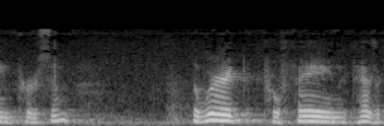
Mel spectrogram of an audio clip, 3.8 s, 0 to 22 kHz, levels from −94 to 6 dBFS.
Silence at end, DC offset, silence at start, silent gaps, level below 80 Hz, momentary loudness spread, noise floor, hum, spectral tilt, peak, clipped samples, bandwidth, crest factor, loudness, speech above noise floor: 0 s; under 0.1%; 0 s; none; -54 dBFS; 12 LU; -46 dBFS; none; -9.5 dB/octave; -6 dBFS; under 0.1%; 8.6 kHz; 16 dB; -21 LUFS; 25 dB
